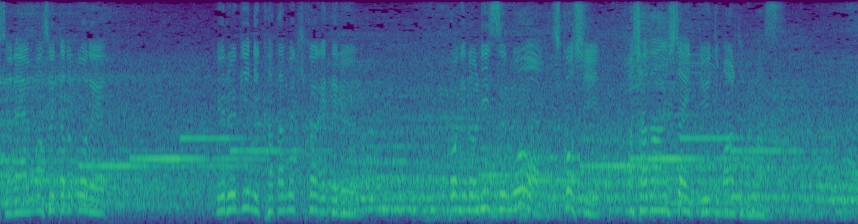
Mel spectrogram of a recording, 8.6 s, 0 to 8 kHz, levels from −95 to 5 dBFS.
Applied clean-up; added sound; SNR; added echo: none; Alarm; 8 dB; none.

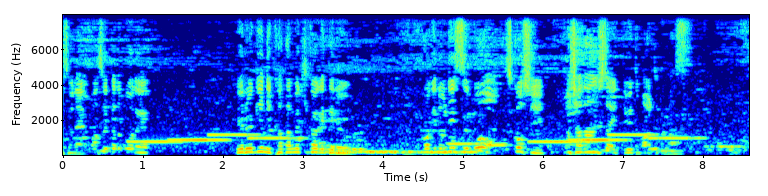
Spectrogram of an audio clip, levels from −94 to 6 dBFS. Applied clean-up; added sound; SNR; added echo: classical method Wiener filter.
